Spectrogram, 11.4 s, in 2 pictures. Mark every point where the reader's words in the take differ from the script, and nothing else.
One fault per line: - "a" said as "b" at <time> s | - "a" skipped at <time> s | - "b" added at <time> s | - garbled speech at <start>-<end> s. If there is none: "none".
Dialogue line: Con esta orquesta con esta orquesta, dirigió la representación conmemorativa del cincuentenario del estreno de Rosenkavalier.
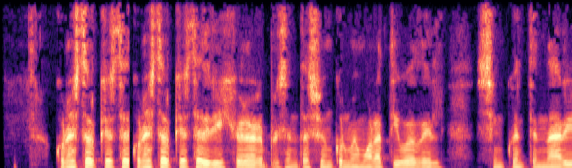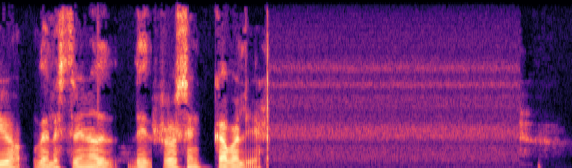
none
